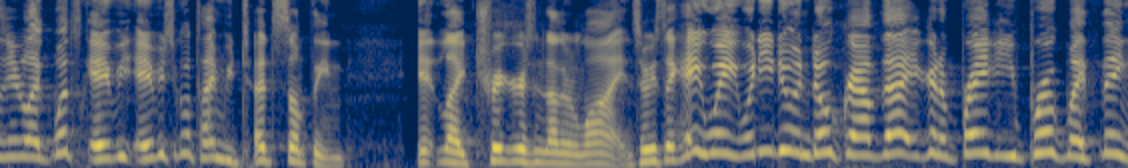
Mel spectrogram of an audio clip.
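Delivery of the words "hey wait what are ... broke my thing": very high, shrill, all-out hollering at full lung. Describing a game where a character yells whenever you touch things, imitating Morty yelling. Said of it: "yelling at you at the top of your lungs".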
